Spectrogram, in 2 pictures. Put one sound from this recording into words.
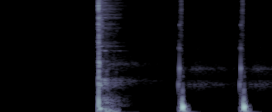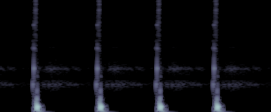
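A menu ticks with short clicks as choices move.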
